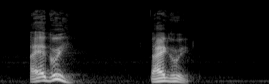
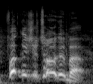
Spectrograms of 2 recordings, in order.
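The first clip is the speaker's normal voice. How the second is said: mocking reply; 12 semitones higher, faster than usual. Acting the other guy's reply.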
